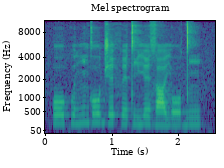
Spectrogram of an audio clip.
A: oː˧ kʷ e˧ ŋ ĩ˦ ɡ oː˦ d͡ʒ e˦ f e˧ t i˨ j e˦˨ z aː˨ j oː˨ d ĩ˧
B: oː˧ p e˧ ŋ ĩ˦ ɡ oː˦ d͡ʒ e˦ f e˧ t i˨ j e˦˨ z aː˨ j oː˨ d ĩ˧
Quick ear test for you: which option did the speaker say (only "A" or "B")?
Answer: A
